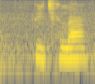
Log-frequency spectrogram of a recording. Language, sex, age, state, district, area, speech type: Hindi, female, 30-45, Uttar Pradesh, Mau, rural, read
